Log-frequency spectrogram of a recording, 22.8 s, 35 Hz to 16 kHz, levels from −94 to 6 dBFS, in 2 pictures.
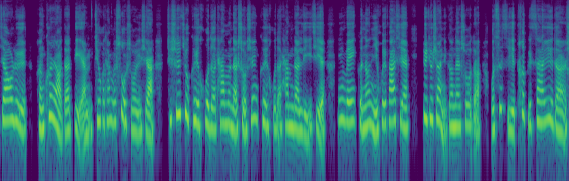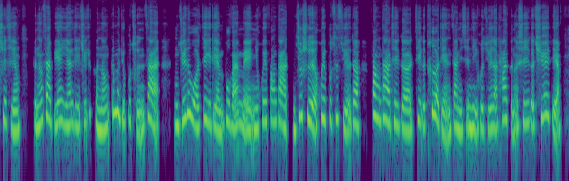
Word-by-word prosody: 焦 275 0 +4
虑 235 -9 +2 0.2
很 205 -1 +2
困 310 +8 +3
扰 225 -9 +5
的 190 +2 +1
点， 195 -2 -1
就 265 0 0
和 255 - -4
他 265 +1 -3
们 255 -1 -1
诉 255 -1 +1
说 190 -4 -3
一 175 - -1
下， 170 -5 +3 0.2
其 275 - -2
实 335 +3 +4
就 335 -4 +3
可 270 0 +1
以 245 - +5
获 240 +1 +1
得 205 -1 +1
他 245 +3 -1
们 240 -2 0
的 180 -3 +3
首 200 -3 0
先 285 +6 -2
可 270 -2 -2
以 225 - +1
获 210 -2 -5
得 210 - -3
他 225 +1 -2
们 220 - +3
的 200 -2 +3
理 170 0 -1
解。 235 - 0 0.2
因 275 0 -1
为 260 +1 +3
可 240 - -1
能 225 +3 +2
你 180 - +4
会 240 +3 0
发 260 +1 +3
现， 225 -5 -1 0.2
对， 295 -2 +4
就 290 - +3
像 275 -2 +2
你 - - -6
刚 220 +1 +2
才 220 0 +3
说 230 +1 -3
的， - - -2 0.2
我 195 - +1
自 410 - -2
己 185 - +1
特 335 - -3
别 235 -6 -5
在 250 +1 +1
意 275 -1 +1
的 195 -4 +1
事 255 +4 -4
情， 195 -5 -1 0.3
可 235 - -3
能 240 +5 +2
在 290 -1 +2
别 245 0 -2
人 265 -1 -1
眼 230 +1 -1
里， 220 -1 -2
其 250 +3 -7
实 335 - -9
可 245 -11 -4
能 195 +2 +2
根 355 +1 +1
本 355 - +6
就 - - -3
不 265 - -6
存 180 -7 -2
在。 270 -6 +2 0.3
你 230 -1 +1
觉 270 +6 +1
得 345 - +5
我 235 -7 +2
这 280 +6 -2
一 245 - -1
点 200 -5 -1
不 265 -2 -1
完 225 - +1
美， 230 -5 +1
你 200 +2 0
会 260 +4 -2
放 260 0 -4
大， 230 -6 +1
你 195 - 0
就 310 - 0
是 275 -6 +3
会 290 -2 +1
不 270 0 -8
自 290 +3 -3
觉 200 -10 -2
的 235 -3 +1 0.2
放 310 -4 +4
大 265 -3 +2
这 245 -2 -2
个 195 -4 +1
这 250 +5 -5
个 215 - -1
特 320 -1 +2
点， 180 -3 -2
在 225 +1 -1
你 185 - +1
心 210 +1 -1
里 205 -3 +2
会 205 +1 -2
觉 200 +1 -3
得 205 - 0
它 280 +4 -1
可 280 - -10
能 - - -2
是 245 +1 -4
一 250 - -4
个 230 - +1
缺 305 +7 -1
点。 - - -1
240 Hz, 325 characters per minute, -20 LUFS, 205-270 Hz, 0.3 s, 本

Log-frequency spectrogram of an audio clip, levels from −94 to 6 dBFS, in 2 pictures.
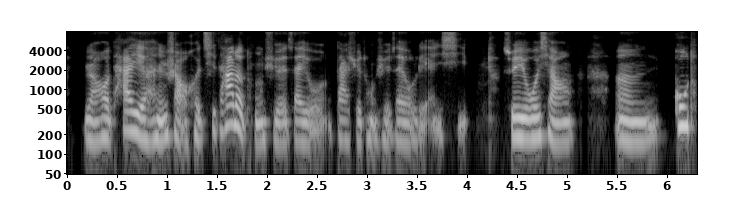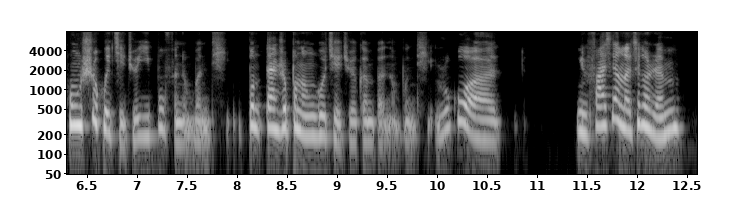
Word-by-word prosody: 然 165 -2 -3
后 185 0 -1
她 230 - +1
也 210 -5 +3
很 170 0 0
少 - - -2
和 185 - -6
其 225 - -8
他 260 +6 +5
的 270 -4 +3
同 150 - -5
学 155 -1 -6
再 160 0 -5
有 155 - -6
大 170 -1 -6
学 160 -1 -9
同 165 +1 -8
学 165 - -10
再 165 - -7
有 150 - -5
联 280 +1 -11
系。 300 +3 -10 0.3
所 185 - +2
以 185 - +6
我 180 +1 +2
想， 155 -5 -2 0.4
嗯， 160 -2 0
沟 275 +1 +5
通 285 0 +9
是 320 - +3
会 240 -6 +2
解 295 - -5
决 175 - -5
一 190 +1 -5
部 250 +7 -5
分 310 +6 -3
的 310 - -3
问 - - -5
题， 310 - -15
不 280 - +4
但 255 -1 +4
是 255 - +5
不 255 - 0
能 200 -4 +1
够 200 0 0
解 165 -5 -4
决 160 - -7
根 160 0 -4
本 285 - -9
的 300 - -9
问 310 -2 -7
题。 285 +2 -15
如 245 -3 -5
果 190 - +1 0.8
你 225 -2 +2
发 275 +7 +2
现 335 0 +3
了 240 - +5
这 295 - +1
个 275 -2 +6
人 230 +5 +1
210 Hz, 290 characters per minute, -25 LUFS, 170-275 Hz, 0.8 s, 通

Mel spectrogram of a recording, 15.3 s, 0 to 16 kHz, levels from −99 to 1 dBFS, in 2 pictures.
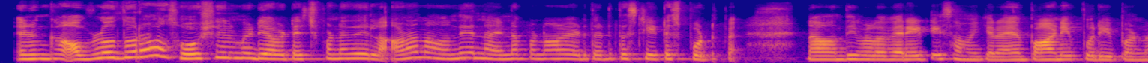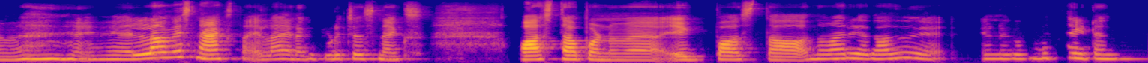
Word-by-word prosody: எனக்கு 260 +1 0
அவ்ளோ 275 +7 +2
தூரம் 395 +6 +3
சோசியல் 290 +3 +2
மீடியாவ 280 -3 +1
டச் 245 0 -4
பண்ணதே 275 +1 -1
இல்ல. 250 - -1
ஆனா 285 +5 -1
நான் 300 -3 -2
வந்து 280 +4 -3
நான் 260 -3 -2
என்ன 260 +1 -4
பண்ணாலும் 265 0 -4
எடுத்து 245 0 -7
எடுத்து 265 +2 -5
ஸ்டேட்டஸ் 255 0 -4
போட்டுப்பேன். 235 +3 -6 0.4
நான் 220 0 0
வந்து 220 +3 -4
இவ்ளோ 225 -1 -3
வெரைட்டி 225 +3 -1
சமைக்கிறேன். 205 -2 -4
பாணிபூரி 215 0 0
பண்ணுவேன் 235 +3 -2
எல்லாமே 320 +7 +6
ஸ்நாக்ஸ் 265 -3 +5
தான். - - -6
எல்லாம் 245 +3 -2
எனக்கு 240 +2 -9
பிடிச்ச 250 +1 -3
ஸ்நாக்ஸ் 240 +2 -5 0.7
பாஸ்தா 225 +1 +9
பண்ணுவேன் 195 -2 -1 0.2
எக் 205 0 -5
பாஸ்தா 215 -2 +1 0.2
அந்த 255 0 -4
மாதிரி 285 +2 +1
ஏதாவது 265 +4 -2 0.6
எனக்கு 260 0 -5
புடிச்ச 295 +1 -3
ஐட்டங்கள். 255 -2 -4
255 Hz, 165 wpm, -25 LUFS, 225-270 Hz, 0.7 s, பாஸ்தா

